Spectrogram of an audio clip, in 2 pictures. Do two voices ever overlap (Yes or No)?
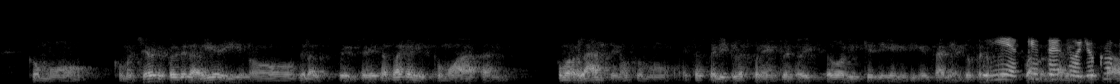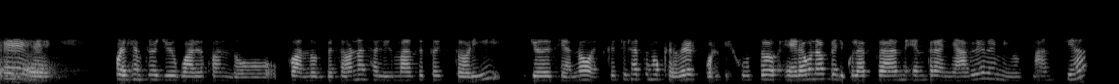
Yes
